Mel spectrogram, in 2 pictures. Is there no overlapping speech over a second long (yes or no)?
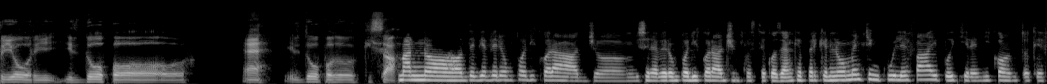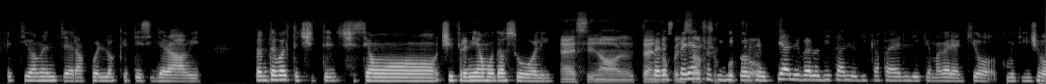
no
